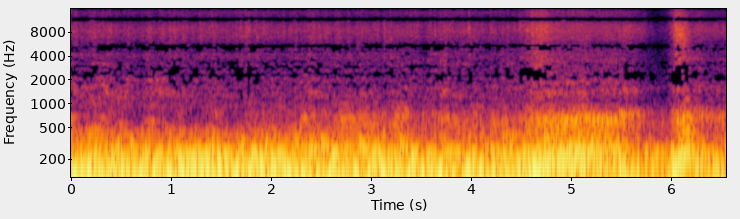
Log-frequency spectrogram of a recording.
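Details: Rebuilt 1970 Pontiac GTO 400 (bored .030", KB pistons, ported #13 heads, Crower 60916 cam, Johnson lifters, 800 CFM Quadrajet, Ram Air manifolds, FlowMaster Super 44 mufflers) on run stand outdoors in snow: deep even V8 burble at idle, clean quick blips; normal running and revving.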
